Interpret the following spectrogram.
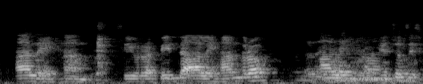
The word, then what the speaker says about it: Alejandro: La J suena como la H en inglés. So, Alejandro, Alejandro.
